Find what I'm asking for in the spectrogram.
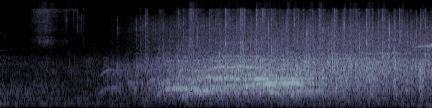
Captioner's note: cheering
